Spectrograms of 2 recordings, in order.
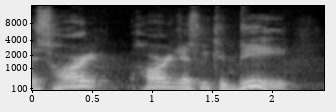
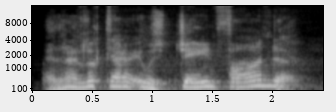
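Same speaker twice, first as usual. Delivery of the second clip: ordinary delivery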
